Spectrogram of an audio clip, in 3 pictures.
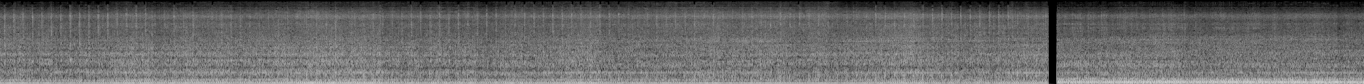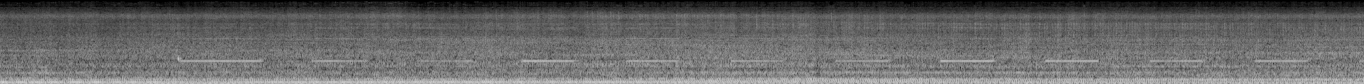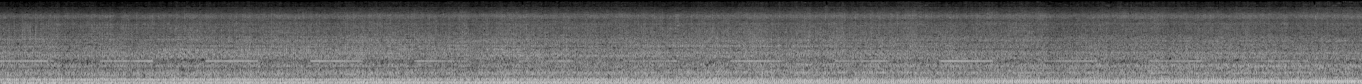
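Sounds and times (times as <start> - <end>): diesel engine running: 0.0 - 40.9
reversing alarm beeping: 15.4 - 40.9.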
